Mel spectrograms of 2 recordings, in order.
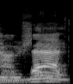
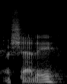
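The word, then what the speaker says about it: Muschietti: Andy Mushetti. That's that Yeah, you added you added a syllable. I think I think it's just machete.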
